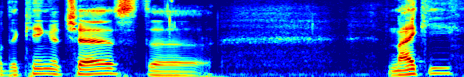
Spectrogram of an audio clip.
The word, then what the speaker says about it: Nike: Yeah, Nike actually means, it's pronounced Nike, and it's the goddess of victory.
